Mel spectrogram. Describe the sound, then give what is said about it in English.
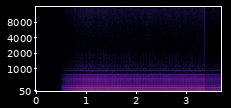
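A loud, steady low-pitched drone, the mystery hum heard along the west coast of the United States, in West Seattle in September 2012, starts abruptly after a brief silence and holds constant, rich with stacked harmonic tones, with a faint click near the end. “The West Coast Mystery Hum.”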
